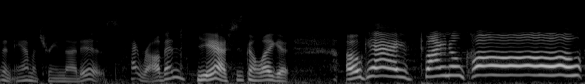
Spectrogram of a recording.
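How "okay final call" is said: high, loud final call with a long-held last word; sing-out holler, drawn out. Real, not acted. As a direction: belt it out like an auctioneer's last call. Host calls out last chance.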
